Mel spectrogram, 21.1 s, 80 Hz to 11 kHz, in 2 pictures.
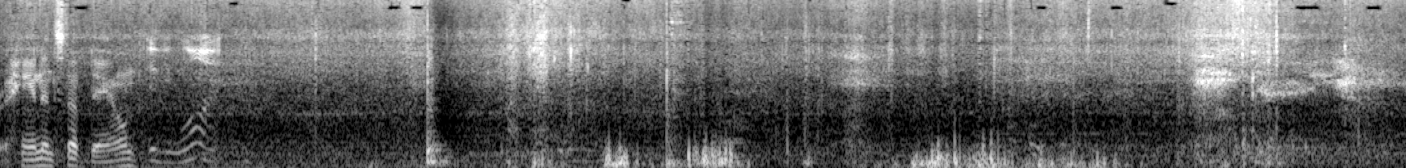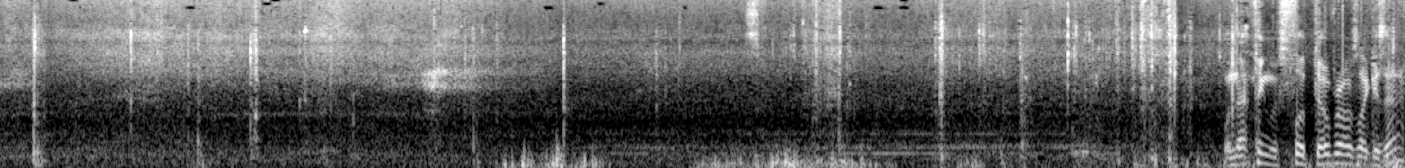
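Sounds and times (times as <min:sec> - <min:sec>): low handling rumble: 0:00.0 - 0:21.0
items rustling and scraping: 0:02.2 - 0:20.1.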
